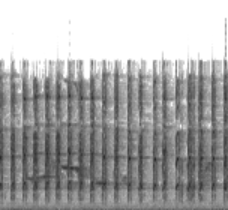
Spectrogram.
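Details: Quick, regular rasping chirps of a platuk beras woodpecker, roughly three per second, in a training recording for songbirds, with a faint hum in the background.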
